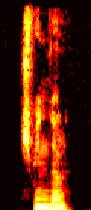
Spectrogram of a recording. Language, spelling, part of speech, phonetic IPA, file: Polish, szwindel, noun, [ˈʃfʲĩndɛl], LL-Q809 (pol)-szwindel.wav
